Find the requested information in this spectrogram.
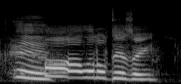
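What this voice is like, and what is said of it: Kevin McDonald impression. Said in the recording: “I just do a little bit of the Kevin McDonald impersonation.”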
